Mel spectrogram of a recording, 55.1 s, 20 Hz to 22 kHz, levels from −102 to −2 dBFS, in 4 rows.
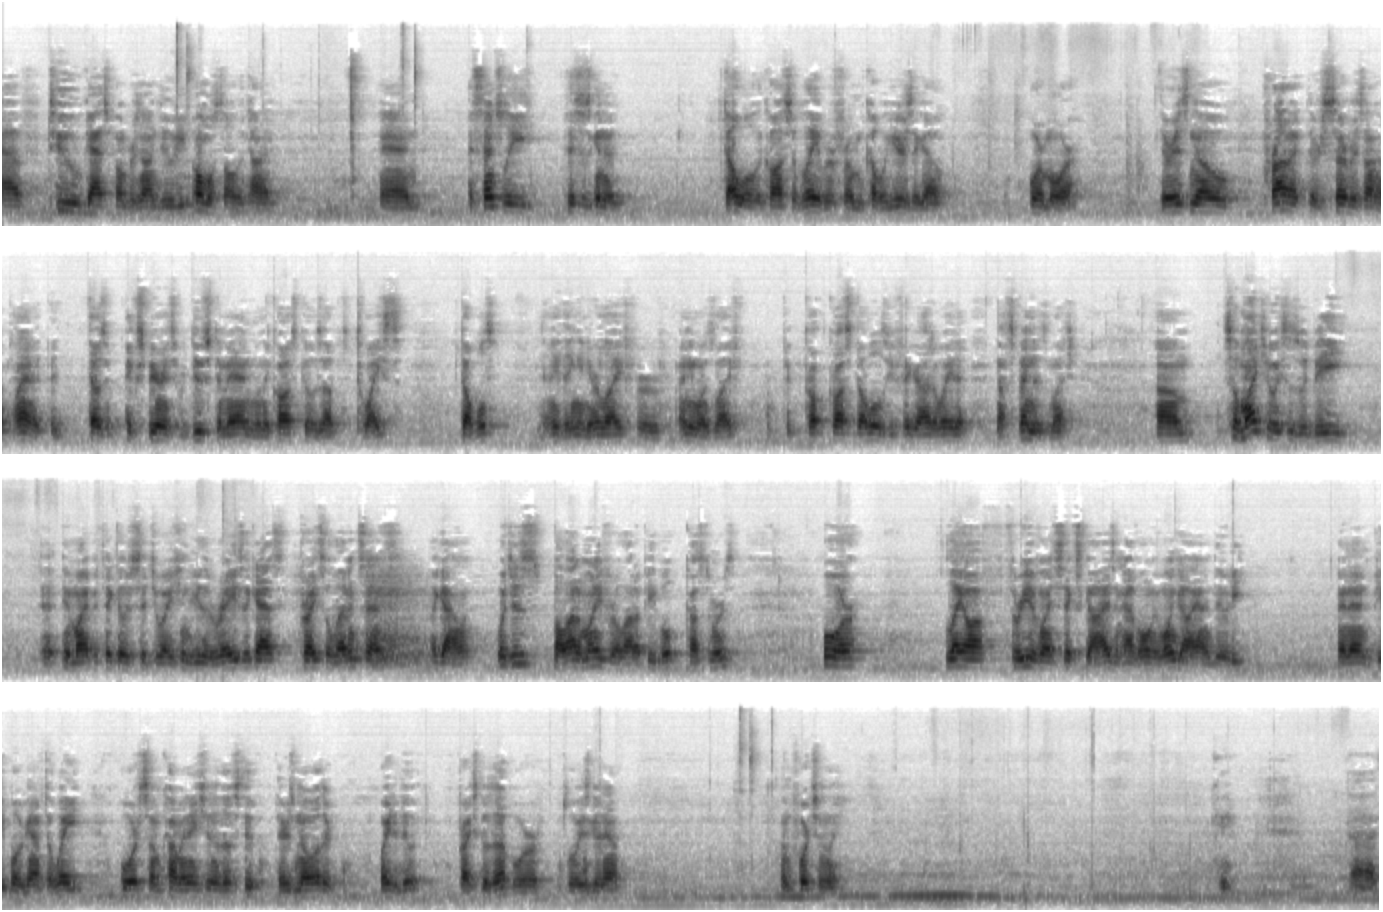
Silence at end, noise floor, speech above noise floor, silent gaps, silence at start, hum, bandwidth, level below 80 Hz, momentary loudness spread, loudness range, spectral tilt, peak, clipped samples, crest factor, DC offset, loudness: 0 s; -53 dBFS; 31 dB; none; 0 s; none; 15.5 kHz; -80 dBFS; 15 LU; 6 LU; -4 dB/octave; -2 dBFS; under 0.1%; 22 dB; under 0.1%; -22 LUFS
